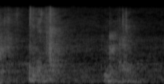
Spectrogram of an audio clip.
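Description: A few faint short knocks in a quiet room: one about a third of a second in, another just after, and a third near a second and a half.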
